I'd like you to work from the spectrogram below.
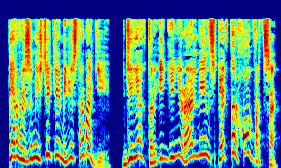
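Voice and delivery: very high, shrieky self-introduction; terrified squeal. A narrator's reading. Umbridge recites her titles to the centaurs, terrified squeal. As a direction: reel off titles in a panicky squeal. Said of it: "визгливым, насмерть перепуганным голосом".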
